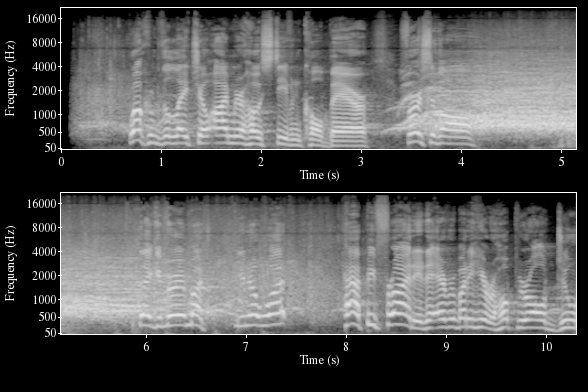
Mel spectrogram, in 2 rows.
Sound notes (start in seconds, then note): 3.3 cheers and applause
